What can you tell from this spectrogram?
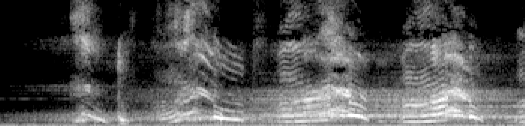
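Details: Simulated ghost-baby infant cry horror sound effect, designed with layered ambience, reversed textures and distortion: short high-pitched wailing cries with rising and falling pitch.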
